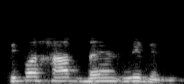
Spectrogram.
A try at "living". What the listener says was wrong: Li. Instead of leaving, living. People have been living.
